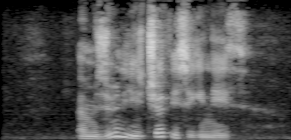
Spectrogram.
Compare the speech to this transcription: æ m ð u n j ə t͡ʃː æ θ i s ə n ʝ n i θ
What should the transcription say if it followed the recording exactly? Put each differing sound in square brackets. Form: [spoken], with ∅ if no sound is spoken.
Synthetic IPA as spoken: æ m [z] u n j ə t͡ʃː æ θ i s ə [∅] ʝ n i θ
